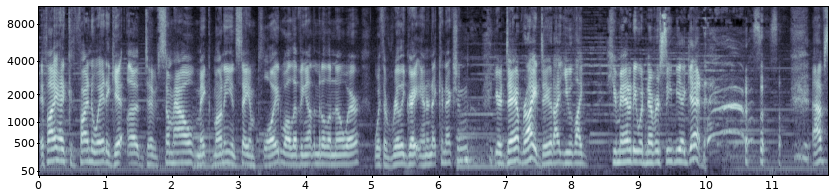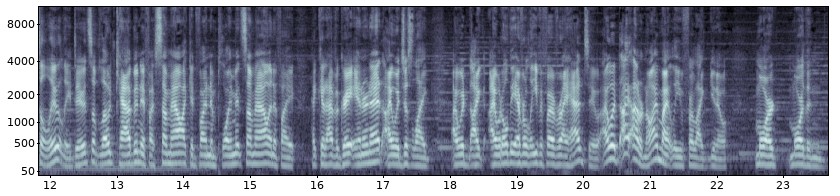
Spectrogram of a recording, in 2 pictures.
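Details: Adult male with a self-reported stutter, speaking spontaneously with repetitions; stuttering.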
